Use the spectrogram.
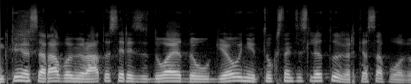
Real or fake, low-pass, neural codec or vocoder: real; 19.8 kHz; none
